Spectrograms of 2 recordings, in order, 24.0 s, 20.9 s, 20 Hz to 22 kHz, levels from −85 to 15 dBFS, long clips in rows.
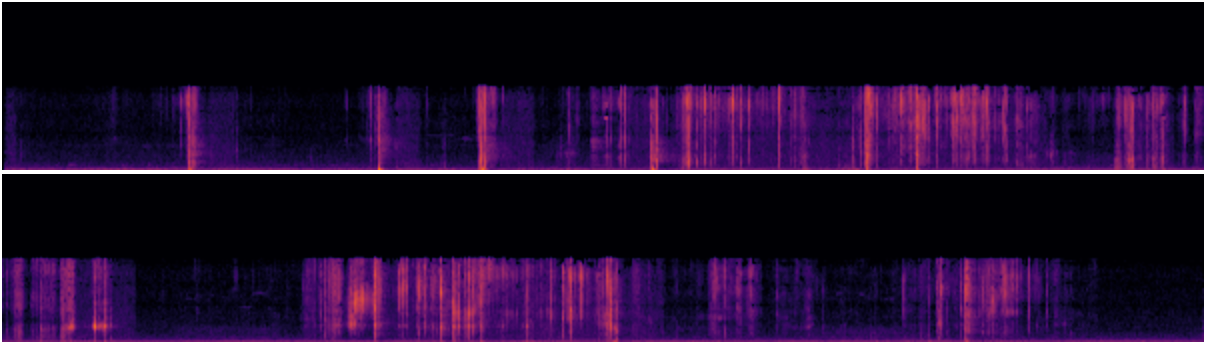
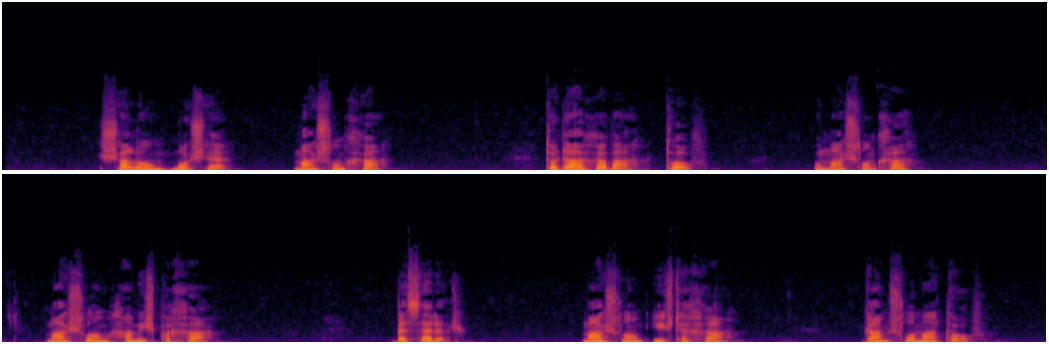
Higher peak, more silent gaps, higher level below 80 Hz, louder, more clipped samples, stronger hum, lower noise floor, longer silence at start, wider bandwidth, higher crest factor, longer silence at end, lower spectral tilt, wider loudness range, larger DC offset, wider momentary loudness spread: about the same, 0 dBFS vs -2 dBFS; neither; about the same, -40 dBFS vs -44 dBFS; second, -29 LUFS vs -21 LUFS; neither; first, 50 Hz at -50 dBFS vs none; second, -50 dBFS vs -63 dBFS; second, 0 s vs 0.95 s; about the same, 11.5 kHz vs 10.5 kHz; first, 32 dB vs 22 dB; second, 0 s vs 0.5 s; second, -2.5 dB/octave vs -6.5 dB/octave; first, 8 LU vs 5 LU; neither; first, 27 LU vs 13 LU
